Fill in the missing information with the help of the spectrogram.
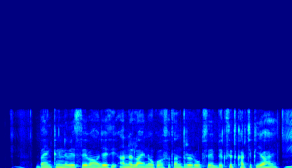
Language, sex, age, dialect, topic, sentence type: Hindi, male, 25-30, Awadhi Bundeli, banking, statement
